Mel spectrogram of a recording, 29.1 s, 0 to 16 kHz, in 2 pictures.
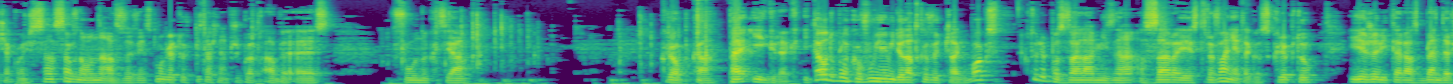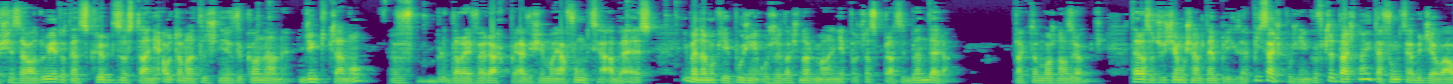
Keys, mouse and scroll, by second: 2.0-5.3 typing, 6.7 ., 7.4 Return, 7.4 p, 7.4 y, 9.5 middle click, 17.2 click, 18.9-21.4 drag, 21.7 click.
